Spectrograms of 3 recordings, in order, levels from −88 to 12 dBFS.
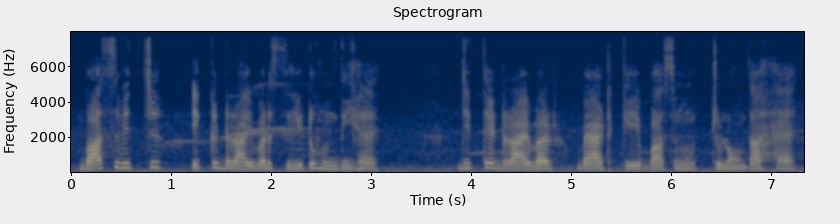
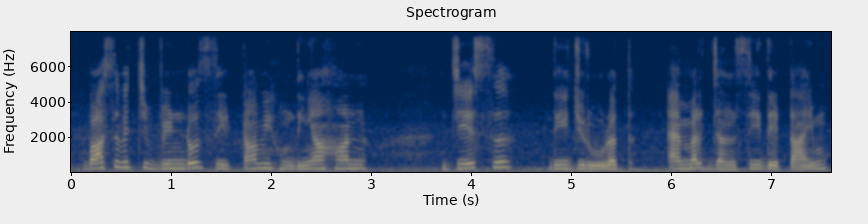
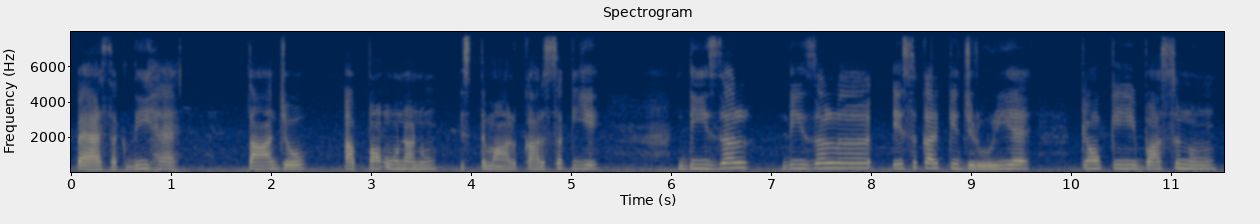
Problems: none marked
